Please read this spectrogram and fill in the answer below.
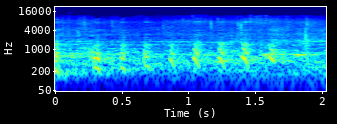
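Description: Laughter: a quick run of short 'ha' pulses, several a second, after a joke.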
